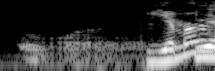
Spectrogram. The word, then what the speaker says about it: Ymir: How would you say this name? Y M I R Ymir. Ymir. Yeah, that, that's Ymir. Ymir, right? Yeah.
